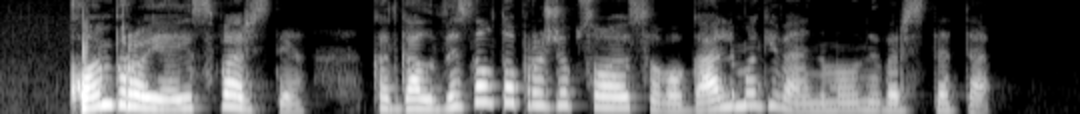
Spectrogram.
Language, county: Lithuanian, Alytus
